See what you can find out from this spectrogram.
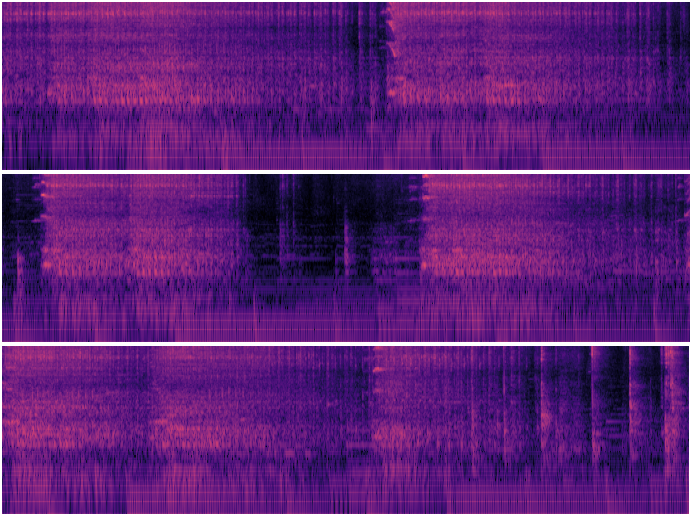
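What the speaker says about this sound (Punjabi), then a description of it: "ਹੁਣ ਆਪਾਂ ਲੱਗੇ ਆ ਜੀ ਨਾਲ ਨਾਲ ਸਲਾਈ ਲਾਉਣ" A sewing machine stitches along the neckline of a suit in several bursts of rapid mechanical whirring, loud and close, with short pauses between runs of stitching.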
